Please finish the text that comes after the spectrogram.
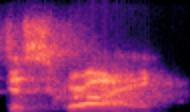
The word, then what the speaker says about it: Descry: Is it Decry? It's Decry is how you pronounce that with a no, it's Descry.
